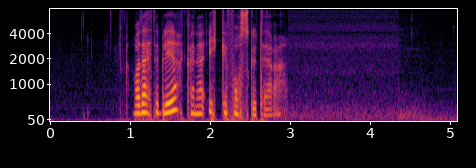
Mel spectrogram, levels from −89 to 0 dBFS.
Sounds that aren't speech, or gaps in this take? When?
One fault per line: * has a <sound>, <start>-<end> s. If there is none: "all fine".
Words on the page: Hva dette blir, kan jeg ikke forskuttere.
all fine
